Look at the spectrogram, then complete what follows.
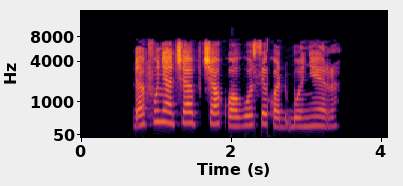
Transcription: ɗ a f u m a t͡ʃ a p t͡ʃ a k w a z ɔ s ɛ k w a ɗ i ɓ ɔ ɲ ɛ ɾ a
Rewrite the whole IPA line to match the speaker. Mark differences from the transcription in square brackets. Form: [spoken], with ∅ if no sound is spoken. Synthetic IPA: ɗ a f u [ɲ] a t͡ʃ a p t͡ʃ a k w a [ɣ] ɔ s ɛ k w a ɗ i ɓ ɔ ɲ ɛ ɾ a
